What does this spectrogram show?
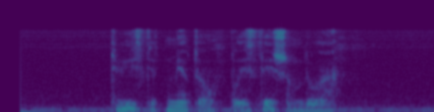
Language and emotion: Russian, neutral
